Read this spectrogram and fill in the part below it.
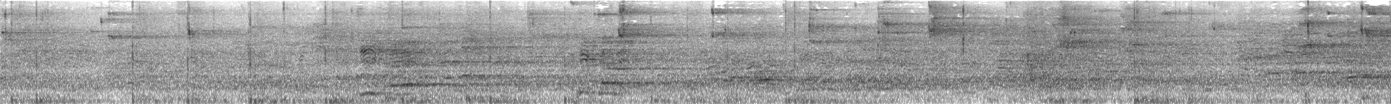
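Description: Sneakers squeak on the gym floor.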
